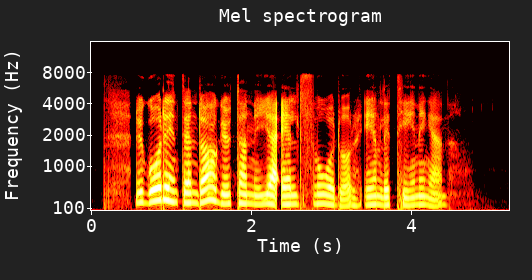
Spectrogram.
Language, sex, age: Swedish, female, 31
